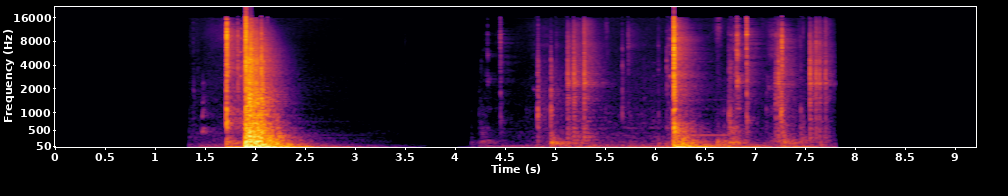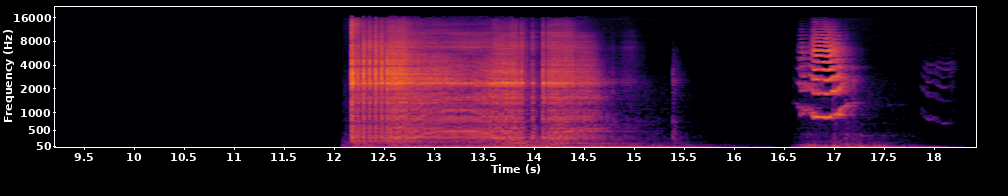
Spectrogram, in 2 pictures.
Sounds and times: Creaking Door 0:04.8 - 0:07.8
Creaking Door 0:12.2 - 0:15.5
Creaking Door 0:16.6 - 0:18.4

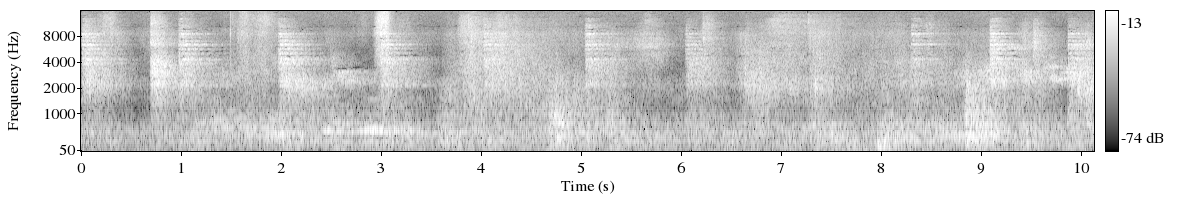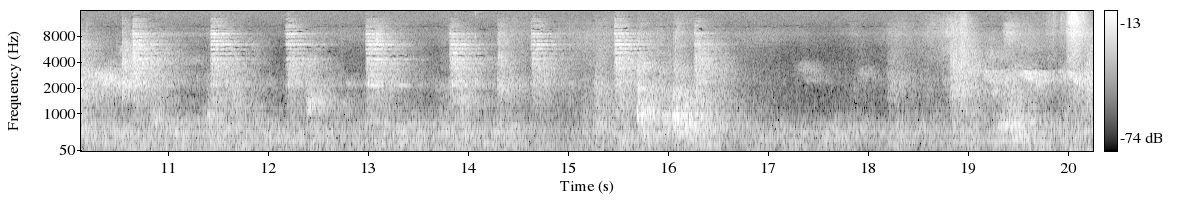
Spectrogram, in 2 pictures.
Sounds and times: small sound of a construction work 0:00.0 - 0:20.2
whisperings 0:01.2 - 0:03.6

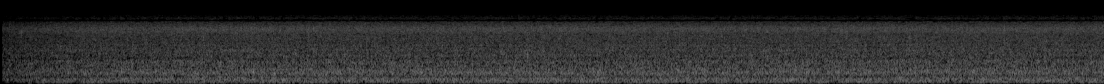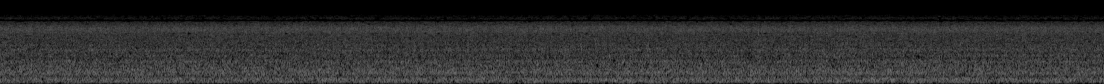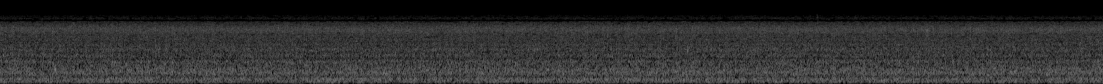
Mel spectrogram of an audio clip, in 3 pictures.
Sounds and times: waterfall 0:00.0 - 0:33.1
mountain creek flowing 0:00.0 - 0:33.1

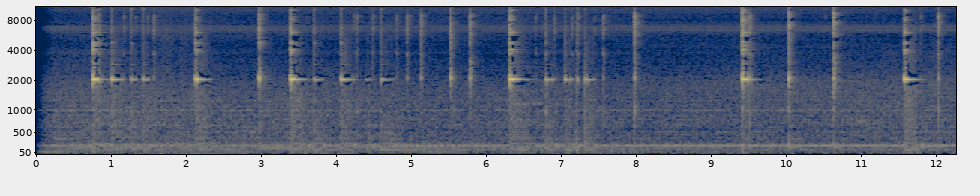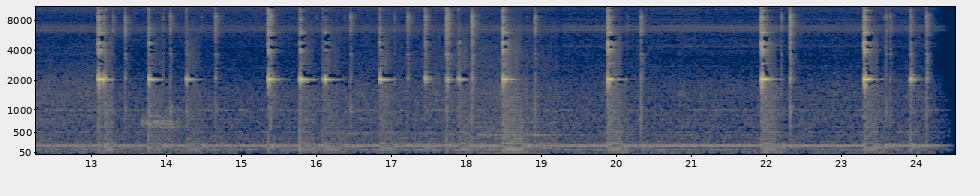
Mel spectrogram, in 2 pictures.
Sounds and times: Bad Fluorescent lamp clicks 0:15.4 - 0:19.0
Bad Fluorescent lamp clicks 0:22.0 - 0:22.5
Bad Fluorescent lamp clicks 0:23.3 - 0:24.3

